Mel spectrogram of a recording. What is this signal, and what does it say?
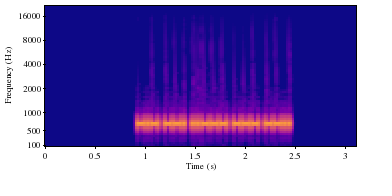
Morse code, heard as a keyed tone, about 49 wpm, 700 Hz. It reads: KG2OZ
